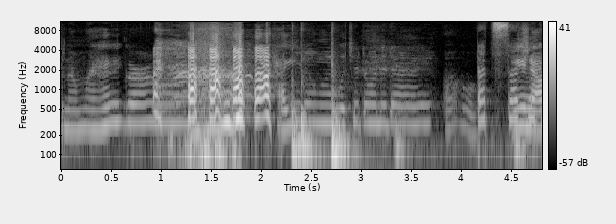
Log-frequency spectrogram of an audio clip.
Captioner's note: laughs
